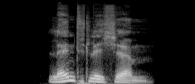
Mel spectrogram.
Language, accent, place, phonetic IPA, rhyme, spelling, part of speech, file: German, Germany, Berlin, [ˈlɛntlɪçm̩], -ɛntlɪçm̩, ländlichem, adjective, De-ländlichem.ogg
- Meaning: strong dative masculine/neuter singular of ländlich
